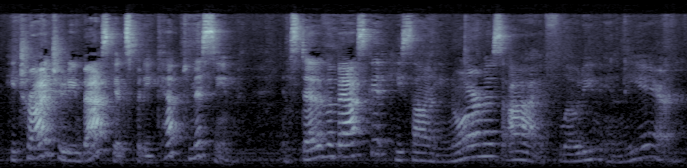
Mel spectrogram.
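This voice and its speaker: A woman reading a picture book aloud to young children, expressive and explaining things simply, like a mother at storytime. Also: medium pitch, moderate pace. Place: echoey room with small children present. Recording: echoey room, distant mic, faint noise.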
